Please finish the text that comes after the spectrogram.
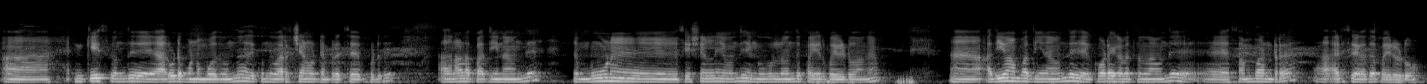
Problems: none marked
